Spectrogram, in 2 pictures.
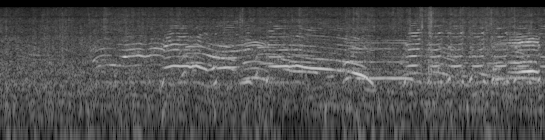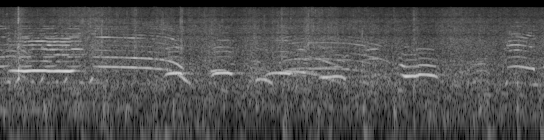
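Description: A crowd cheers and shouts loudly from around the pool.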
